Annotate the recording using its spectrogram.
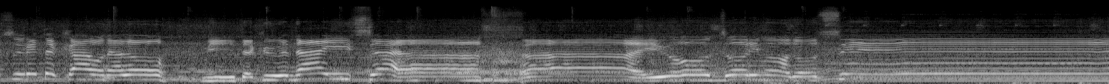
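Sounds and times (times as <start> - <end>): bass guitar low note: 0.0 - 11.0
man singing a long note: 0.0 - 11.0.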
